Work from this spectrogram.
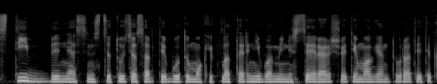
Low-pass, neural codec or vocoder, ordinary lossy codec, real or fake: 10.8 kHz; codec, 24 kHz, 3.1 kbps, DualCodec; Opus, 64 kbps; fake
